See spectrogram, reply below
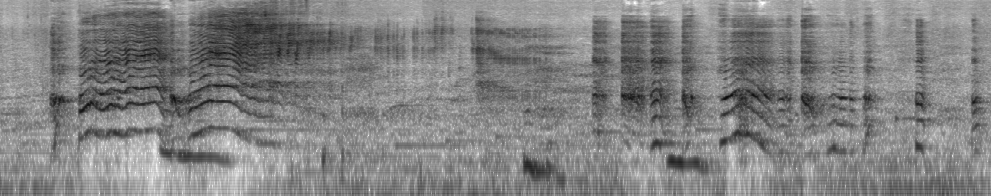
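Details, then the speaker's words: Loud, high-pitched newborn cries in strong bursts with quick breaths between, adult voices in background, right after a normal vaginal birth with nuchal cord coil; a vigorous, normal first cry. "Teka lang paiyakin muna natin okay okay iyak na si baby iyak na baby mag kayang umiy hindi okay lang siya"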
